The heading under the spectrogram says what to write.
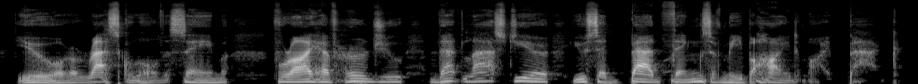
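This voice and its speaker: A man's put-on character voice, raspy and growling, fairly low in pitch and at a fairly slow pace. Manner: snarling, accusing.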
